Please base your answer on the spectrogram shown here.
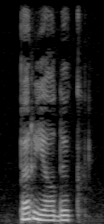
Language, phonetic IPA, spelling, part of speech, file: Polish, [pɛrʲˈjɔdɨk], periodyk, noun, LL-Q809 (pol)-periodyk.wav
